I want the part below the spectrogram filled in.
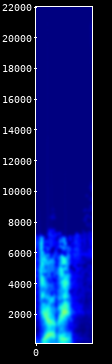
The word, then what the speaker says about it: Yahvé: Luego los estudios filológicos pues tuvieron más conciencia, avanzaron más y llegaron a entender que la pronunciación más correcta, más que Jehová, es Yahvé.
